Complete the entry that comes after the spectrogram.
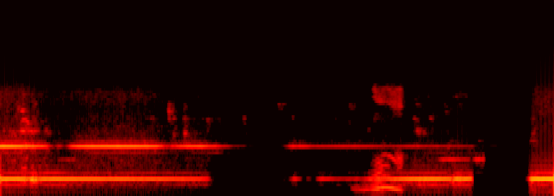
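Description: A singing bowl tuned to the G note rings with steady, pure sustained tones that fade out and then return. A person speaks briefly over the ringing, and a voice also sounds on its own near the middle.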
